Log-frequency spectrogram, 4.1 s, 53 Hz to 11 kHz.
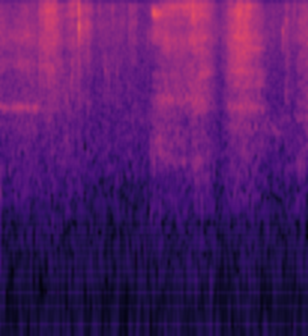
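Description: Fabric of a Granite Gear Lutsen 55 backpack's roll-top closure rustling and swishing in a few swells as it is rolled down tight by hand.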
